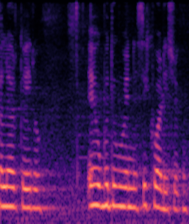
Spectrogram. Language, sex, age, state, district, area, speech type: Gujarati, female, 18-30, Gujarat, Amreli, rural, spontaneous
